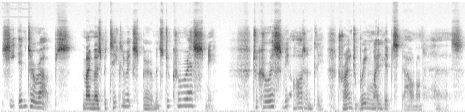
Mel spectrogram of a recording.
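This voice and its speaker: A man's voice: fairly high pitch, very animated, measured pace, creaky, pushed and bright, husky, heavily acted. A man voicing a callous, obsessed Italian professor in a horror story, pompous and theatrical. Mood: dismissive, disdainful.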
